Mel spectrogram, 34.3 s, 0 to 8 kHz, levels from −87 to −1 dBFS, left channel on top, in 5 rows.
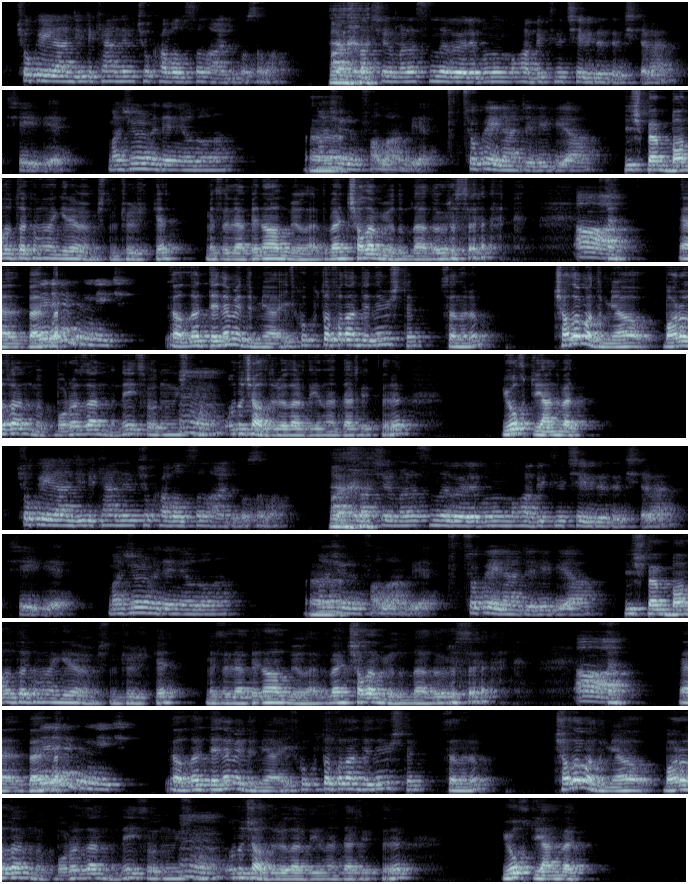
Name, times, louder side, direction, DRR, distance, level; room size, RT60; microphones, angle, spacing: voice 1, 0.2-2.8 3.3-6.7 7.0-7.5 7.9-9.1 10.0-11.1 11.5-12.8 19.4-19.9 20.9-21.8 29.2-29.6, left 1 dB, 40° left, 1 dB, 4.8 m, -31 dB
voice 2, 3.3-3.7 9.9-10.3 13.1-15.4 15.8-18.6 19.8-19.9 20.5-21.1 22.2-25.4 26.1-31.5 32.4-33.1, left 1 dB, 85° left, 8 dB, 3.3 m, -28 dB
14.0 x 9.7 x 6.7 m, 0.43 s
head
